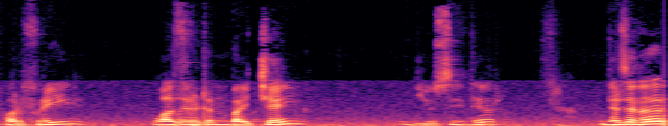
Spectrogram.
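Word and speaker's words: Qian: In China, Q is pronounced as C-H. So it's Q-I-A-N, but it's Chen.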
